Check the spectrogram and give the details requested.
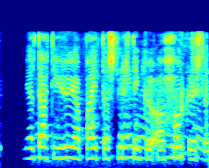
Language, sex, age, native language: Icelandic, male, 13, Icelandic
